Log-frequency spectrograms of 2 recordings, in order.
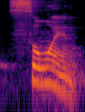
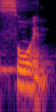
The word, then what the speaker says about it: Samhain: The Irish festival is called Samhain. It looks like it should be pronounced Samhain, but Ireland has its own language, right? So it's pronounced differently. It's called Samhain.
